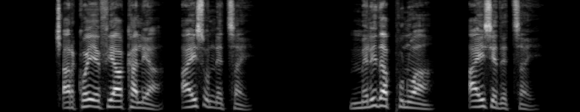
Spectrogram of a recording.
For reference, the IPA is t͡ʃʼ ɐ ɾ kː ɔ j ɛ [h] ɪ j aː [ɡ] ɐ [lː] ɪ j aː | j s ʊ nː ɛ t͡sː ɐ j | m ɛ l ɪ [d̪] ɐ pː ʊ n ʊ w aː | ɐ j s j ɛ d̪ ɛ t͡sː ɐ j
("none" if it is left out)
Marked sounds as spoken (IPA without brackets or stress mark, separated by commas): f, k, l, d̪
